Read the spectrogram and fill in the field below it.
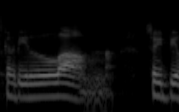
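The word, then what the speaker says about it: lam: for the root is Lum Lum and so it's spelled l a m but the a in Sanskrit is pronounced uh so it's going to be Lum so you'd be like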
